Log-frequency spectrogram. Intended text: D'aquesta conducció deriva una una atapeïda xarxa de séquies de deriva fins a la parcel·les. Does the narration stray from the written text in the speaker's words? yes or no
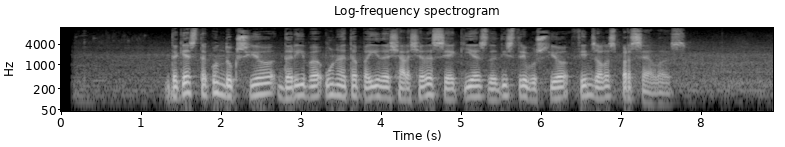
yes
